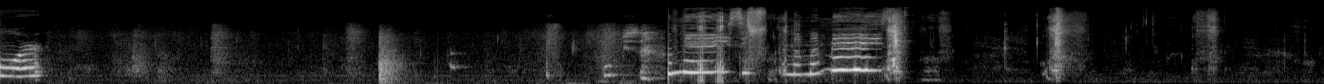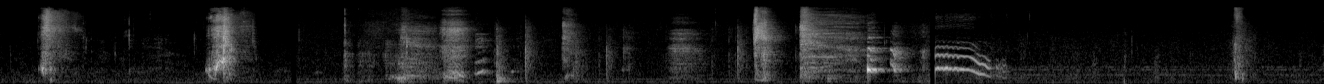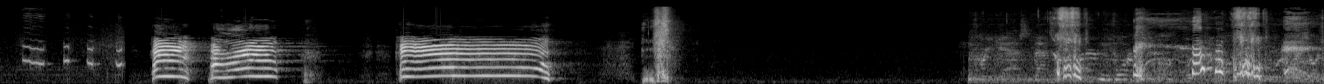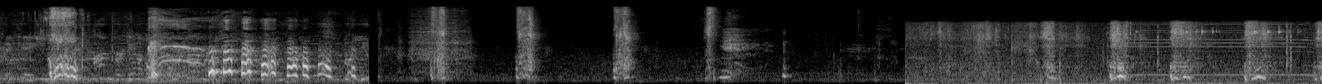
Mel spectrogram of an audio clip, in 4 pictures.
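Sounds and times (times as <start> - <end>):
puppy whimpering and yipping: 4.5 - 4.7, 22.6 - 23.4, 26.6 - 27.8
puppy sneezing: 8.8 - 9.6, 10.4 - 11.0, 11.9 - 12.3, 13.6 - 14.1, 15.3 - 15.9, 20.7 - 21.6, 32.9 - 33.4, 37.0 - 37.4, 38.7 - 39.2, 40.2 - 40.6, 43.9 - 47.0, 50.2 - 52.9.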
